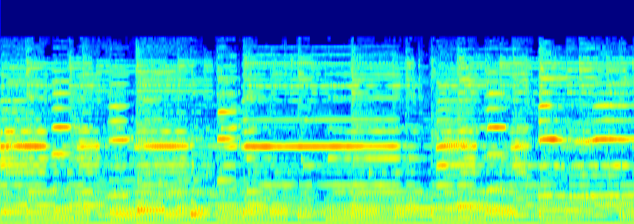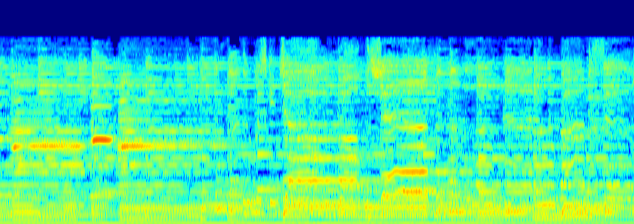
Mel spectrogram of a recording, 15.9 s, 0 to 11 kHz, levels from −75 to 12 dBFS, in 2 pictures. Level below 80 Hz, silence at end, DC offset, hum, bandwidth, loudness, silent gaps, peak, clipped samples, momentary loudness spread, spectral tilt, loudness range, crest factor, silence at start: -46 dBFS; 0 s; 4%; none; 6.4 kHz; -14 LUFS; none; 0 dBFS; under 0.1%; 6 LU; -5 dB/octave; 2 LU; 14 dB; 0 s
